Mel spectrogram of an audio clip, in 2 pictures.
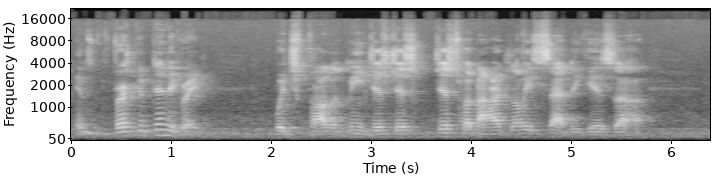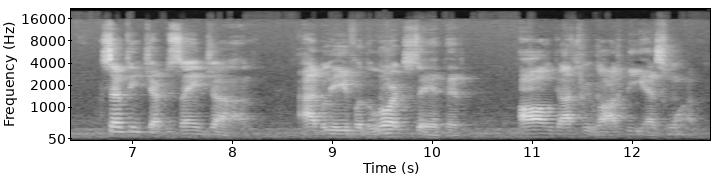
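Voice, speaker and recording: Older Southern pastor, deep and distant. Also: male voice, moderate pace. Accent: Southern American. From Sheffield, Alabama. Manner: earnest, repeats words and phrases. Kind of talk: oral history interview. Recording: echoey room, distant mic, noisy.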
